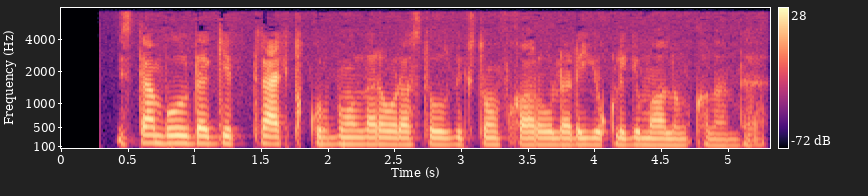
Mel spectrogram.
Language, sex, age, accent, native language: Uzbek, male, under 19, Namangan, Uzbek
